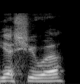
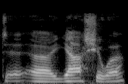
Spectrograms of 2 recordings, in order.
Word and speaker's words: Yahshua: A lot of the Messianic, you'll see Yeshua, or it might be more properly pronounced Yahshua.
